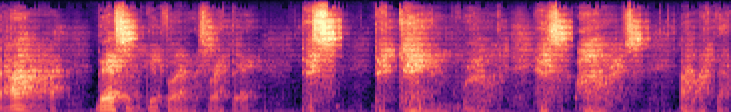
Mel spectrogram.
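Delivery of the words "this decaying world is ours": slow voice with ghostly effect laid over. Testing voice effects, the speaker says a line with a ghostly voice effect. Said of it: "Had kind of like that ghosty sound effect there".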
